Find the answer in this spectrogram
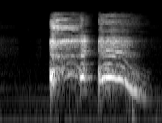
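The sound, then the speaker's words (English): Two rough, throaty coughs from a man with a frog in his throat, each a loud harsh burst with a brief gap between, heard alone with no talk. “Excuse me, I'm going to cough for just a second.”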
